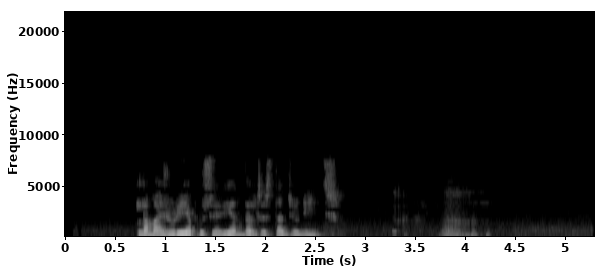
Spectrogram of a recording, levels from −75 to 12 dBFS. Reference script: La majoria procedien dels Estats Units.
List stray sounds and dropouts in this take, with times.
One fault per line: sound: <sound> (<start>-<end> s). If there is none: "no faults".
sound: laugh (3.3-4.3 s)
